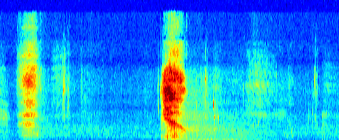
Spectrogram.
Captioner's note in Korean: 콧방귀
